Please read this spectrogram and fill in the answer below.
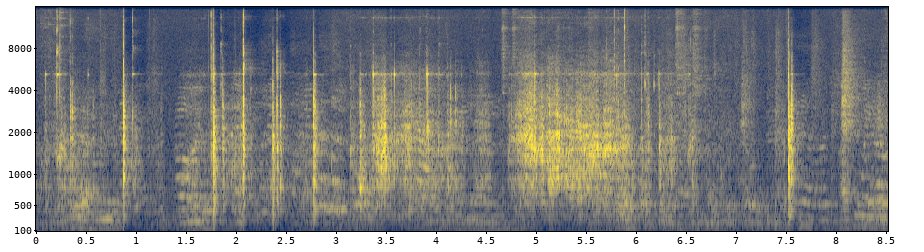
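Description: Small cups clacking and sliding on a wooden tabletop as they are shuffled in a shell game: a string of sharp knocks, several in the first three seconds and one more near the end.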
